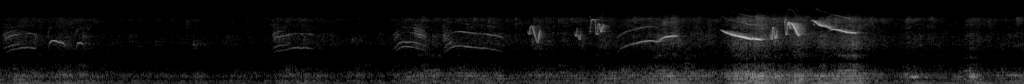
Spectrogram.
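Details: A mozambik, the yellow-fronted canary, sings bright slurred whistles that start quiet and scattered, then grow into a louder cluster of sharp, rising and falling notes near the end, over a low background hum.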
